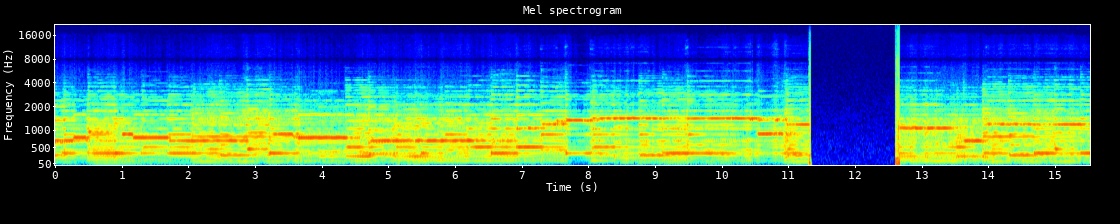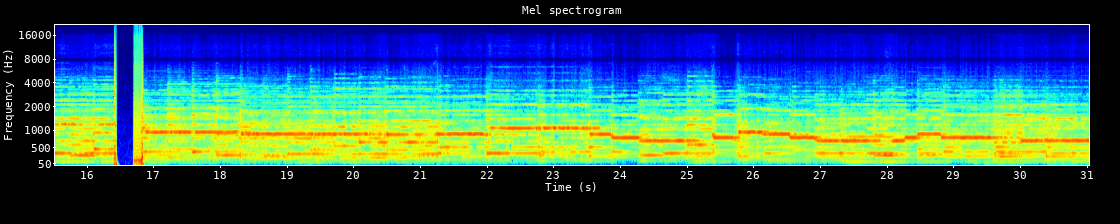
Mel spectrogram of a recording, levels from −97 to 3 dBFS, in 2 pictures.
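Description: At 11.32 s a cable is pulled and plugged in: a pop, about 1.3 s of near silence, a 34 ms burst of 60 Hz buzz as the plug tip touches, then a second pop as the sound returns at 12.67 s. It recurs at 16.42 s with a 0.38 s gap and a longer 109 ms buzz, this time at 50 Hz. A plain dropout has no pops at both edges and no mains hum before the sound returns.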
